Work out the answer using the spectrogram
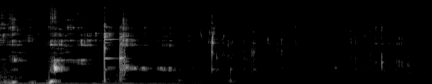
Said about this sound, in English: And that is pouring quite well.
